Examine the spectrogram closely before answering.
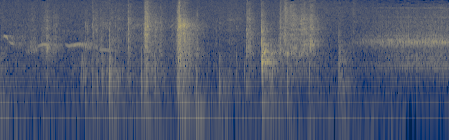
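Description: Chunks of potato tumble and knock into a plastic container.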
